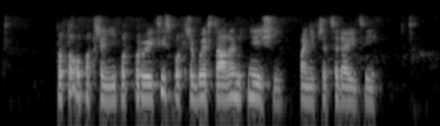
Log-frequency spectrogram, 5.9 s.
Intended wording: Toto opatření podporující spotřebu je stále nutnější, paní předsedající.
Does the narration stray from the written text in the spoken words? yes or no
no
